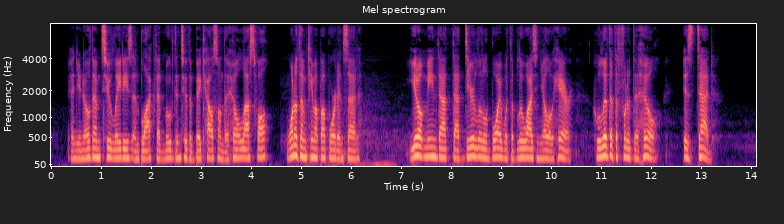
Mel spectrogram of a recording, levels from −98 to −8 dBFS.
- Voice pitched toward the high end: No, low, 135 Hz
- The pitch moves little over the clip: Yes, narrow, 2.3 semitones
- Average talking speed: No, fast, 220 wpm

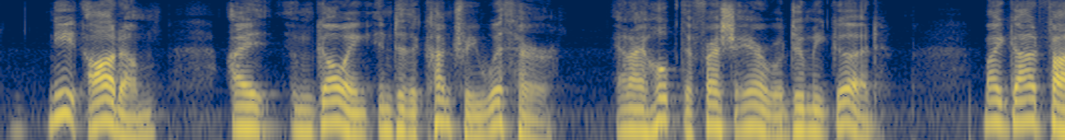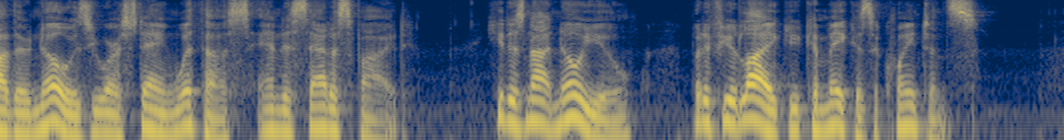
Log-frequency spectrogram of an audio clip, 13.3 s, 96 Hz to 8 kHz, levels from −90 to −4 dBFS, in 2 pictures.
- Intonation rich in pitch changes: Yes, wide, 5.9 semitones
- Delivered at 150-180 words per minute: No, fast, 205 wpm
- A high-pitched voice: No, low, 130 Hz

